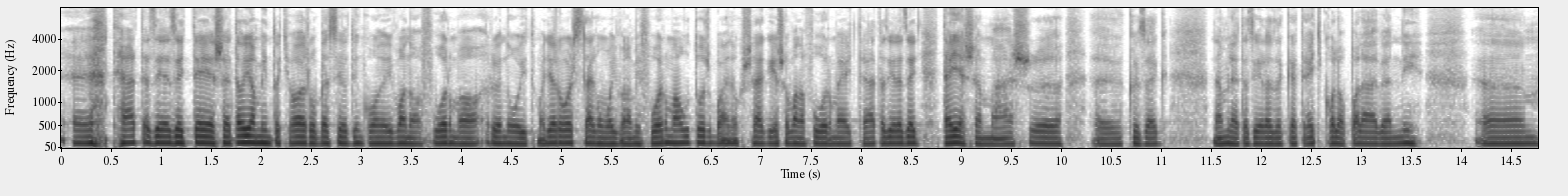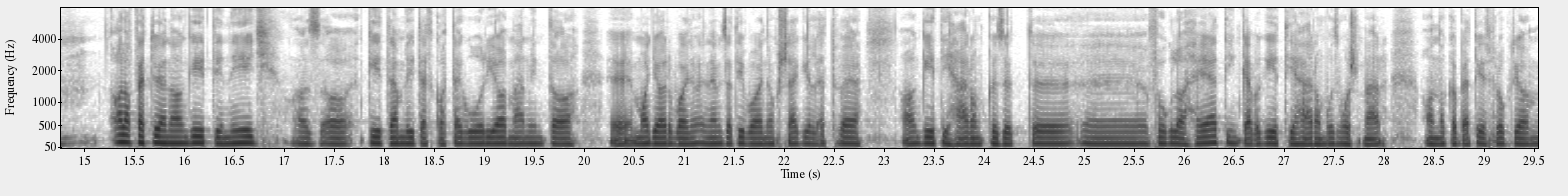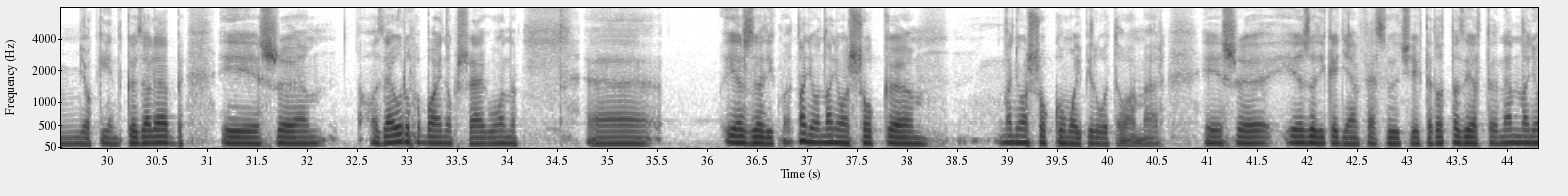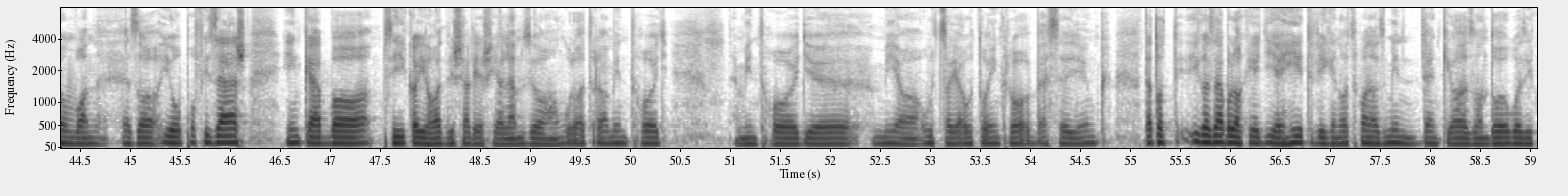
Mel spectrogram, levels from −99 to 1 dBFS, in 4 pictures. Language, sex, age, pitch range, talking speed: Hungarian, male, 30-49, 120-135 Hz, 130 wpm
